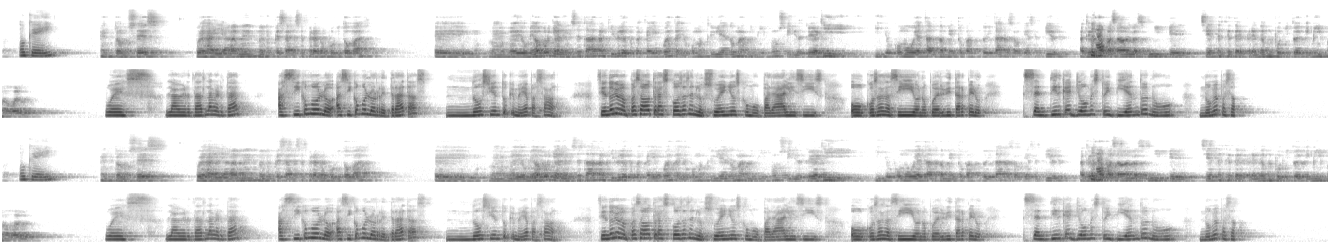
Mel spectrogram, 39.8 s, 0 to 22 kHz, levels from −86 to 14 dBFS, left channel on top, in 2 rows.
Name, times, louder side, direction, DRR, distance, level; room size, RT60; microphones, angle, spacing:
voice 1, 0.3-0.8 16.3-16.5 21.4-23.5 24.0-26.2 26.6-28.2 28.9-32.2 32.6-34.6 35.2-37.5 37.9-38.4, left 4 dB, 40° left, 0.4 m, -20 dB
voice 2, 1.5-2.3 2.9-5.4 6.5-15.8 16.2-20.3 27.9-28.0, left 1 dB, 55° left, 4.6 m, -31 dB
24.5 x 12.0 x 2.4 m
head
